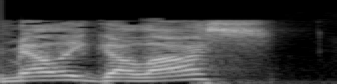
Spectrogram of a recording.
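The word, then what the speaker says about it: Meligalas: The pronunciation is Meligalassa. Meligalassa.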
